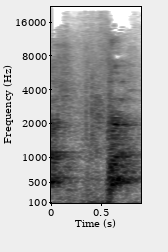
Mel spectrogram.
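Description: A dog barks at a mail carrier, a short burst of barking with a louder yelp toward the end, close by and fairly loud, with no talk.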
